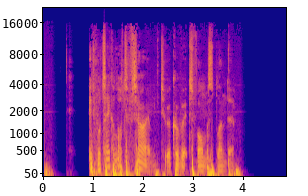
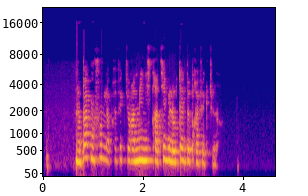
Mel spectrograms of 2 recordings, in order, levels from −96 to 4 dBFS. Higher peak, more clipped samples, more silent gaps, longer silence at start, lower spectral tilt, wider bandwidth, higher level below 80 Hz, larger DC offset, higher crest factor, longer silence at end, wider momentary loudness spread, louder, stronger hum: about the same, 0 dBFS vs -2 dBFS; neither; first, 0.72-0.91 s vs none; about the same, 0 s vs 0.05 s; second, -4 dB/octave vs -5.5 dB/octave; first, 16 kHz vs 7.4 kHz; first, -22 dBFS vs -60 dBFS; neither; about the same, 16 dB vs 14 dB; second, 0.9 s vs 1.15 s; second, 10 LU vs 18 LU; second, -17 LUFS vs -14 LUFS; neither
